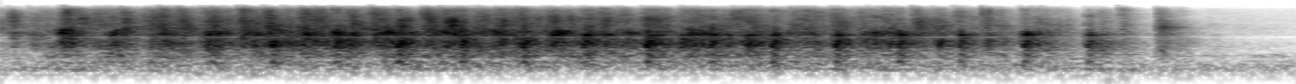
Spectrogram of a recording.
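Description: Audience applauding, a dense patter of many hands clapping that starts at once and dies away near the end.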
